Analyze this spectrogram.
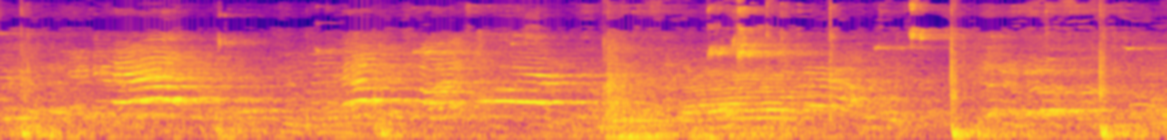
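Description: A basketball thumps as it bounces on the floor.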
